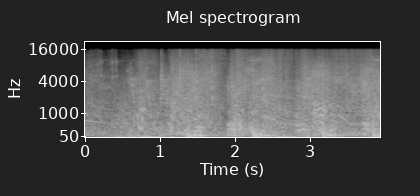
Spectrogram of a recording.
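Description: Blasters fire rapid laser shots.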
